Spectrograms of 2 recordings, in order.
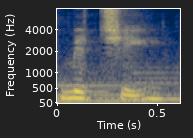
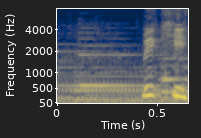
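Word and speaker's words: Michie: I know it looks like it should be pronounced Mitchy but they assure us it's pronounced Mickey Tavern was established in 1784 by a Scotsman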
